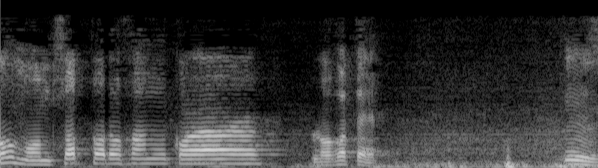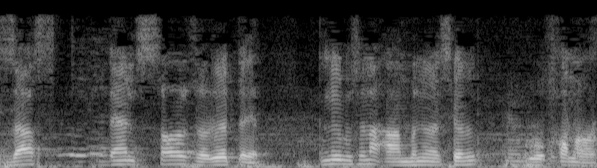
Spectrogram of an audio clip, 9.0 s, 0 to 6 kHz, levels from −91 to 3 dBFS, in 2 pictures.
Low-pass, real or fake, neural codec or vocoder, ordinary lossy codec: 5.4 kHz; fake; codec, 32 kHz, 1.9 kbps, SNAC; MP3, 32 kbps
